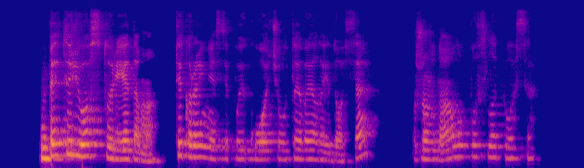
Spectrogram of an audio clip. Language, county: Lithuanian, Alytus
